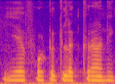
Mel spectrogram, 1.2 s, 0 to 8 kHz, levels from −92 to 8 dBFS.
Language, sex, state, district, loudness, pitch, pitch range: Hindi, male, Uttar Pradesh, Muzaffarnagar, -16 LUFS, 150 Hz, 150-155 Hz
